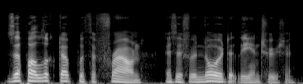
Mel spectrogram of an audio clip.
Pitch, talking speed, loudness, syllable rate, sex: 115 Hz, 235 wpm, -19 LUFS, 6.4 syllables/s, male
